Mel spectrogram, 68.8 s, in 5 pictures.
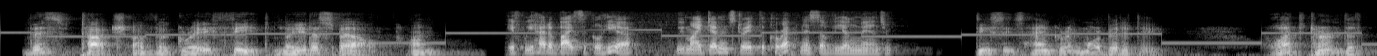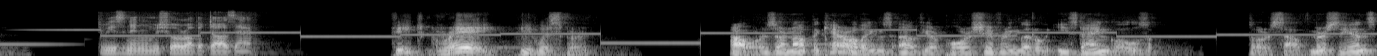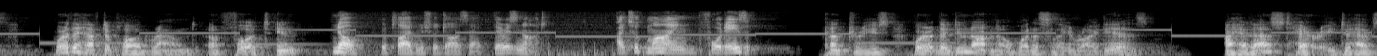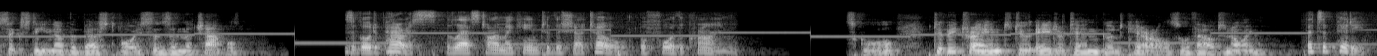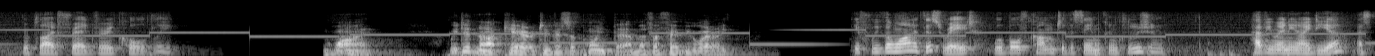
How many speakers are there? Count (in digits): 2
